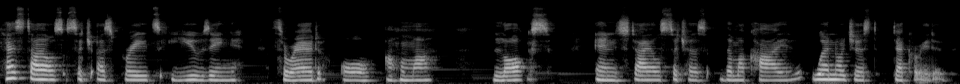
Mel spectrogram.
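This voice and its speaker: A woman from Ghana talks through her topic in a measured, explanatory way, as in a video essay. Her voice sits at an ordinary middle pitch, and soft music plays faintly beneath her. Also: steady tone. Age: adult, lived years in the US.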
